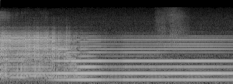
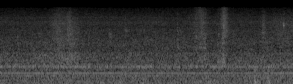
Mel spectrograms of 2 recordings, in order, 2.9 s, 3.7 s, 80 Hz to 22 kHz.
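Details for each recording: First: Restored early-1970s Graymark 511 all-band regenerative radio: clean, steady modulated test tone comes through loud and stable with no hiss or squeal once regeneration is backed off; receiving properly. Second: Early-1970s Graymark 511 all-band radio, first power-up after decades stored: steady low hum under faint speaker hiss; mains hum from failing electrolytic filter capacitors, which need replacing.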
